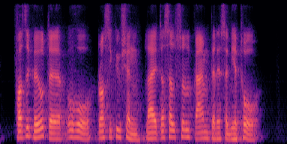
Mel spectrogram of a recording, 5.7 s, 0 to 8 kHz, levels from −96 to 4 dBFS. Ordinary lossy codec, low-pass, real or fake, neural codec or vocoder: Opus, 64 kbps; 7.2 kHz; fake; codec, 16 kHz, 1 kbps, X-Codec, HuBERT features, trained on LibriSpeech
